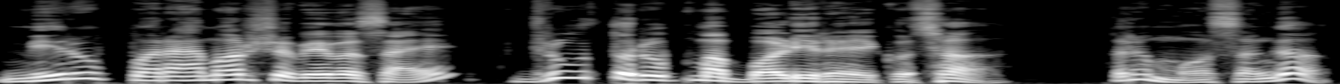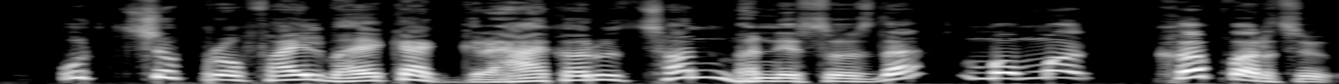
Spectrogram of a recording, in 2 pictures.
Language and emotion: Nepali, happy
